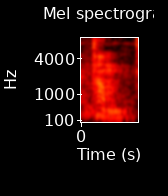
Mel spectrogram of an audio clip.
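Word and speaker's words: thumb: क्या बन गया थम टी एच यू एम बी तो बी साइलेंट है छुपी हुई है क्या बोला हमने थम टी एच के लिए थ और एम थम क्या बन गया थम ऐसे ही बी क्या है साइलेंट छुपी हुई इसीलिए हम बी को नहीं बोलते हैं लिखने में दिखाते हैं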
